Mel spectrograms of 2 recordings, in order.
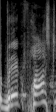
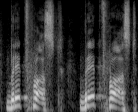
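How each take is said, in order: First: "ब्रेकफास्ट" with long aa in the second syllable; wrong pronunciation. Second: "ब्रेकफास्ट" with short uh in the second syllable; correct pronunciation. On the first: Teacher shows the common mistake, "ब्रेकफास्ट" with long aa. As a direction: say "ब्रेकफास्ट" like "brek-faast". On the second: Teacher models the word, "ब्रेकफास्ट" with short unstressed "fust". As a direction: say "ब्रेकफास्ट" like "brek-fust", falling. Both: Shown as a demonstration. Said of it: "तो ब्रेकफास्ट नहीं".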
